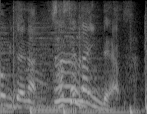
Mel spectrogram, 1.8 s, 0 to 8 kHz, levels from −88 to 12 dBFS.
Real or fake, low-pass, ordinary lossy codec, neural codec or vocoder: real; none; none; none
